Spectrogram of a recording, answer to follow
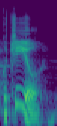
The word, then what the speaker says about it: cuchillo: The two I's is pronounced like a Y. Ah, cuchillo. So you don't say the L.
